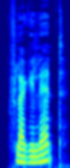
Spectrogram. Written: flagellant

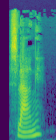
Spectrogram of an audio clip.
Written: slange

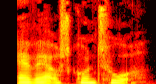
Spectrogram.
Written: erhvervskontor

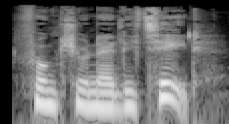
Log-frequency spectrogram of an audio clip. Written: funktionalitet

